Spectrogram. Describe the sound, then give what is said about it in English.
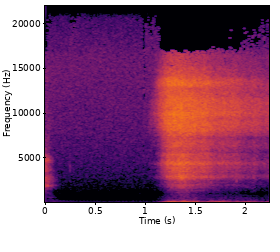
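A long, deep breath during a guided breathing exercise: a second of near silence, then a loud, airy rush of breath that holds steady before easing slightly. “Let's take it in. Exhale it out.”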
